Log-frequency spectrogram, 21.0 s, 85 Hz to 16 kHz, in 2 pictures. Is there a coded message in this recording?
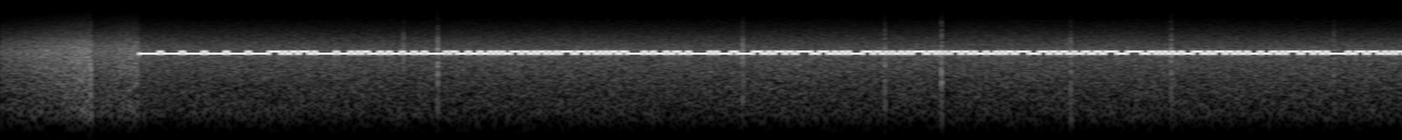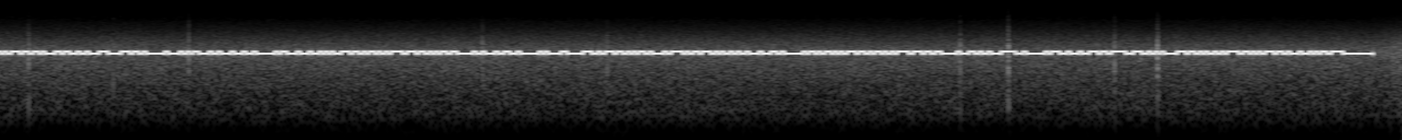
Yes: RTTY (45.45 baud, 170 Hz shift) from 1.0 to 20.8 s, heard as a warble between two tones, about 2200 Hz centre, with static crashes. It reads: KB1BQY DE SV2XVN TNX FER QSO PIOTR, 73 AND GL. KB1BQY DE SV2XVN SK F7DR DE VU5ZQ TNX FER QSO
